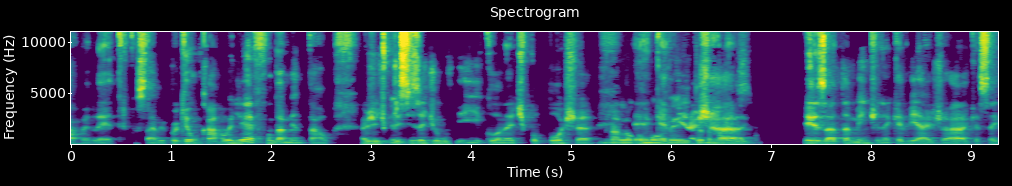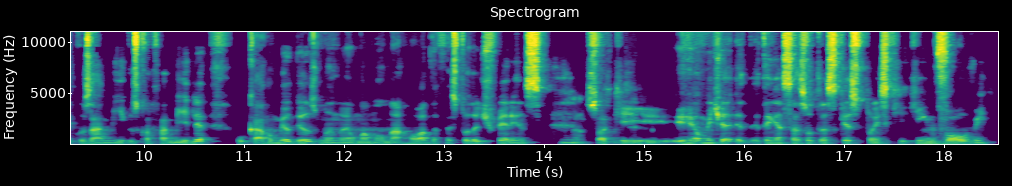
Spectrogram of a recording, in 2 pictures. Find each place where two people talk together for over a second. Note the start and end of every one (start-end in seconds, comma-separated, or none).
5.3-6.8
